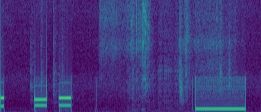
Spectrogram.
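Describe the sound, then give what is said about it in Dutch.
Telephone keypad dialing gives three short dual-pitch beeps. Brief faint noise follows, then one long, steady, low busy-signal tone. No one speaks. “Even iemand bellen die in gesprek is hoor.”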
